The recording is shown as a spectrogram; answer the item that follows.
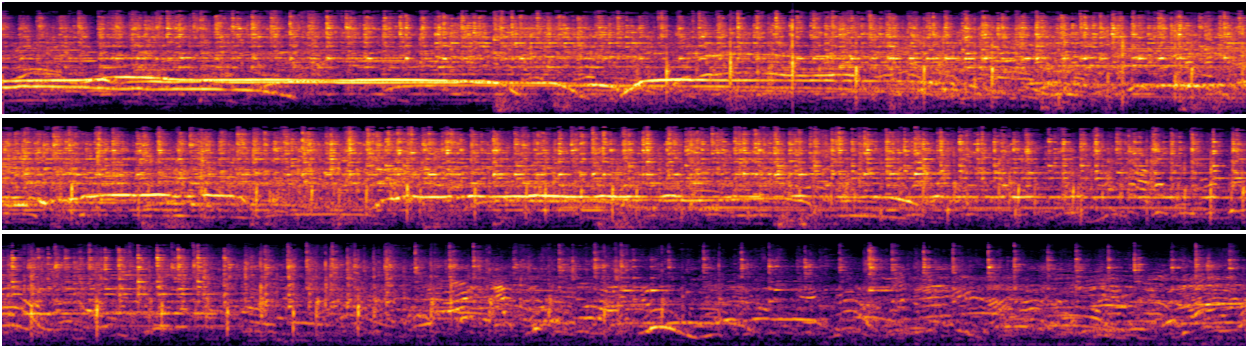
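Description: A crowd of spectators shouting and yelling, with several long, drawn-out high yells in the first ten seconds or so, then looser, quieter crowd voices toward the end.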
